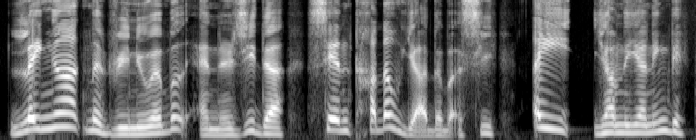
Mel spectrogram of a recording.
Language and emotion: Manipuri, angry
